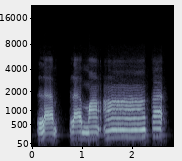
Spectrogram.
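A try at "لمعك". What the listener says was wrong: pendek semua nggak ada yang panjang. Oh ibu pikir ini ada alifnya, ini bukan alifnya, ini tangkai kaf, tangkainya kaf ya. Lema'aka, lema'aka, kemudian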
